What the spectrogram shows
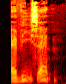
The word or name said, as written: avisand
